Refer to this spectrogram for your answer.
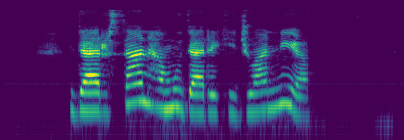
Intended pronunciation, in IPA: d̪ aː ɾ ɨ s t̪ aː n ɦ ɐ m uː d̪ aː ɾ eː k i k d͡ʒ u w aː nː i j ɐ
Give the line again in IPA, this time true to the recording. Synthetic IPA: d̪ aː ɾ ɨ s t̪ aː n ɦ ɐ m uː d̪ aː ɾ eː k i d͡ʒ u w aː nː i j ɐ

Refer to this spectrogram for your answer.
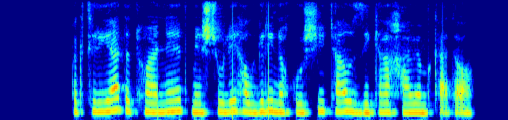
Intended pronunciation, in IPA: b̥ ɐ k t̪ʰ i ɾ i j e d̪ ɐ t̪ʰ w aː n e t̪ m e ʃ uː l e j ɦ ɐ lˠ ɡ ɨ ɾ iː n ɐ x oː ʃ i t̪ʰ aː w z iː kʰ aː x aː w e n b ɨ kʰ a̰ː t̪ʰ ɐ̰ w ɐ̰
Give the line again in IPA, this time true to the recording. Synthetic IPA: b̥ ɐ k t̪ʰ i ɾ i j a d̪ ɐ t̪ʰ w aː n e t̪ m e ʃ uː l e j ɦ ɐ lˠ ɡ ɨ ɾ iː n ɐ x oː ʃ i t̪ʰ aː w z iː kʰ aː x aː w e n b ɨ kʰ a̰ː t̪ʰ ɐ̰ w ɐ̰

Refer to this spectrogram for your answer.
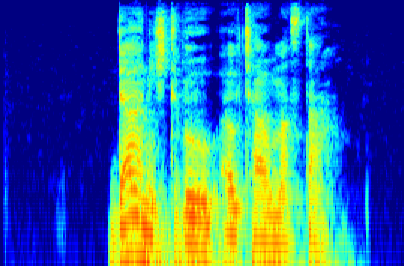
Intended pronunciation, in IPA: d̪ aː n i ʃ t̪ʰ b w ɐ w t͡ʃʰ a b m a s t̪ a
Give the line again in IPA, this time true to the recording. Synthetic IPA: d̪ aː n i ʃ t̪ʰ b u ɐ w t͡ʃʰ a w m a s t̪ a

